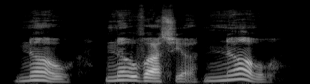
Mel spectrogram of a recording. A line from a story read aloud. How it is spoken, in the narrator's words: cried Zina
